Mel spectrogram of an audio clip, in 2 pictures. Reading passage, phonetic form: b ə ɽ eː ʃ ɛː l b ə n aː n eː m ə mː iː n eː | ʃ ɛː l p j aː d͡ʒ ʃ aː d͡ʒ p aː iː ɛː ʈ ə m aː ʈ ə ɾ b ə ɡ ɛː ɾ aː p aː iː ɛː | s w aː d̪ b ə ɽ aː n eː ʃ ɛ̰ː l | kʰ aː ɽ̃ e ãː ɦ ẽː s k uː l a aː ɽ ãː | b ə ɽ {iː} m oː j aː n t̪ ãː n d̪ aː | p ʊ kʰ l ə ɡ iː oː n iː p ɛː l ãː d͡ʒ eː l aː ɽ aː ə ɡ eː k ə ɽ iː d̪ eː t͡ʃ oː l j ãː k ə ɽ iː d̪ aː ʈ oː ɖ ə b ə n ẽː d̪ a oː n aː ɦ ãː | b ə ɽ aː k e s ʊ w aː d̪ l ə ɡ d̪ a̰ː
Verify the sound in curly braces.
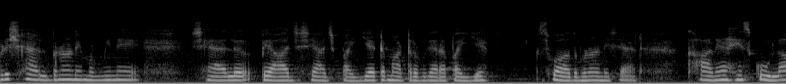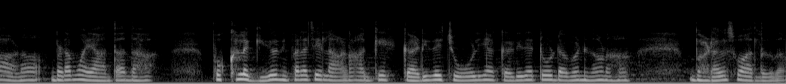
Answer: incorrect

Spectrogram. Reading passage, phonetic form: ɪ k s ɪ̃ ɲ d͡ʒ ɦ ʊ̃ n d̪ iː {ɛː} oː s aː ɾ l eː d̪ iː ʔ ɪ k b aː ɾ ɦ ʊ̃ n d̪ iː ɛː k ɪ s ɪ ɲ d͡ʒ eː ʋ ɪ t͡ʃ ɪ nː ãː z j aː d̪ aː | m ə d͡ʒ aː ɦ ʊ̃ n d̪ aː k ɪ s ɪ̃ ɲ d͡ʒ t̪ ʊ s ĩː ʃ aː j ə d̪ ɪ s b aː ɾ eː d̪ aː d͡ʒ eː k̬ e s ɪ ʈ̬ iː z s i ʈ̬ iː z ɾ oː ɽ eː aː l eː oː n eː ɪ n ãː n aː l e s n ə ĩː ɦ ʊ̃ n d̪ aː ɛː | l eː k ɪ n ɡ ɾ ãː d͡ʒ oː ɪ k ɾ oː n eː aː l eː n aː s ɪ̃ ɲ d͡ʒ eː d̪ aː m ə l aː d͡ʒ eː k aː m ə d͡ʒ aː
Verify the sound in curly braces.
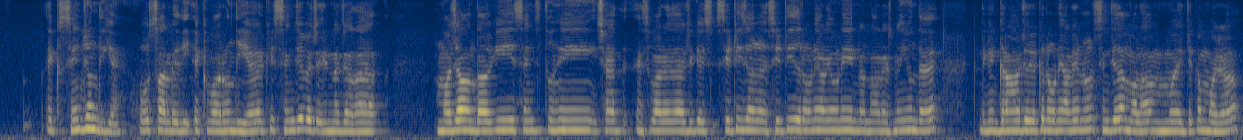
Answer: correct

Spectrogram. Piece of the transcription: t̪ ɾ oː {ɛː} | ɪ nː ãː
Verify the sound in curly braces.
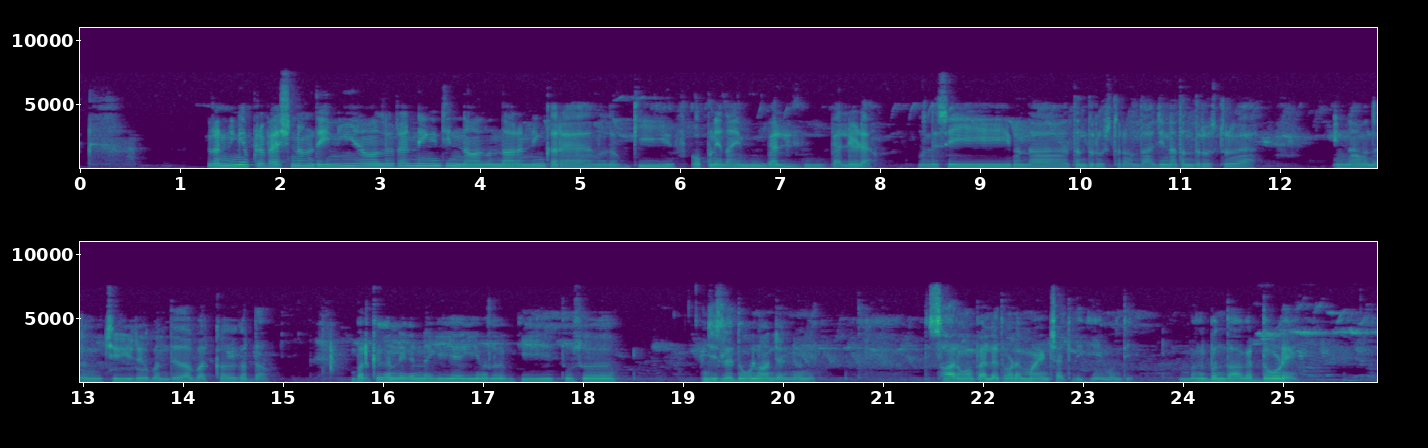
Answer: correct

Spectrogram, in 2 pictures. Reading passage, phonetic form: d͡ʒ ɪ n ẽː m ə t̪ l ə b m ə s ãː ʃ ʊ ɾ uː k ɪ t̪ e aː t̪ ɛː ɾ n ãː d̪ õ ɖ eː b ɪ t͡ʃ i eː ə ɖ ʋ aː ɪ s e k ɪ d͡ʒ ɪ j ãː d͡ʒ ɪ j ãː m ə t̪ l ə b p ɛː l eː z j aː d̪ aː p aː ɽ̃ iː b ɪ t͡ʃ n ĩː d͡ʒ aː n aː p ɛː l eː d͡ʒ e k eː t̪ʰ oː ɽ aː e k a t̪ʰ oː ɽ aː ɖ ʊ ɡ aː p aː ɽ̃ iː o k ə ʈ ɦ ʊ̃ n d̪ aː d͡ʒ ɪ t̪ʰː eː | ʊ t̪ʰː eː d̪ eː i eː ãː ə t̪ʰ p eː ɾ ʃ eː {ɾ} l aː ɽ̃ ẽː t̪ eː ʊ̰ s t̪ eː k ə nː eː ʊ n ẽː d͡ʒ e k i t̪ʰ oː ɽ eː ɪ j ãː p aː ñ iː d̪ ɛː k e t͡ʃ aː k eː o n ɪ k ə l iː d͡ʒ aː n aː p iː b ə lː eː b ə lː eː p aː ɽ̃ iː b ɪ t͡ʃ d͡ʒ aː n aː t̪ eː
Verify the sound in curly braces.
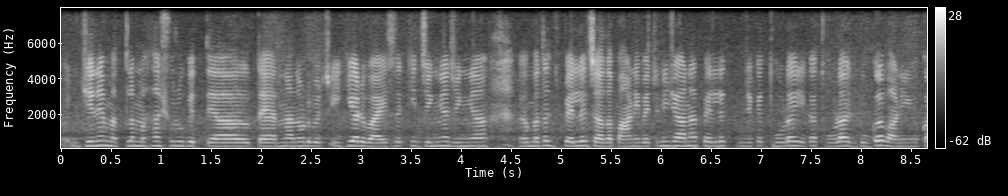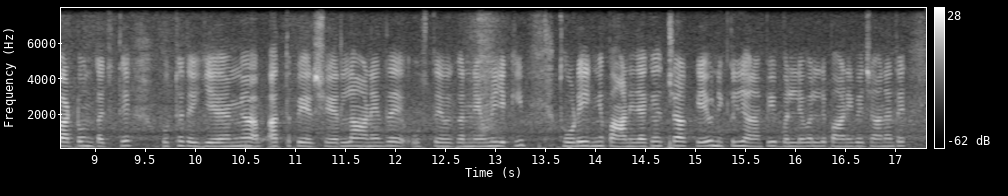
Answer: correct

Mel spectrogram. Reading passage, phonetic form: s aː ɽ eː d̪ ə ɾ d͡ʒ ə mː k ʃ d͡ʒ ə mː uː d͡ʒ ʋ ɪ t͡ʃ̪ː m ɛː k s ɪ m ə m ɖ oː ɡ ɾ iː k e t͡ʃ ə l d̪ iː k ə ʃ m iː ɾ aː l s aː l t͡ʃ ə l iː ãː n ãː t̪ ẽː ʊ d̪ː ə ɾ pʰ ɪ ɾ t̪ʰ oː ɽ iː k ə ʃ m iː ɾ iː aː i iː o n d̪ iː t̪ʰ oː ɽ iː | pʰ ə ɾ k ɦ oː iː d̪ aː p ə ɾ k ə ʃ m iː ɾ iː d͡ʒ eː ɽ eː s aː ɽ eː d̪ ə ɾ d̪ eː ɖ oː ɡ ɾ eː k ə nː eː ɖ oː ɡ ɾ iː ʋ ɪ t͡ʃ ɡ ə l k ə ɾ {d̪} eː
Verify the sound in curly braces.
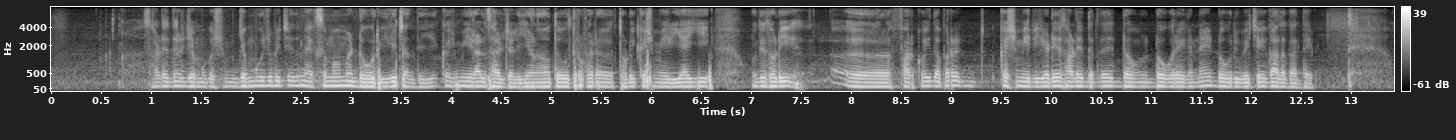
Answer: correct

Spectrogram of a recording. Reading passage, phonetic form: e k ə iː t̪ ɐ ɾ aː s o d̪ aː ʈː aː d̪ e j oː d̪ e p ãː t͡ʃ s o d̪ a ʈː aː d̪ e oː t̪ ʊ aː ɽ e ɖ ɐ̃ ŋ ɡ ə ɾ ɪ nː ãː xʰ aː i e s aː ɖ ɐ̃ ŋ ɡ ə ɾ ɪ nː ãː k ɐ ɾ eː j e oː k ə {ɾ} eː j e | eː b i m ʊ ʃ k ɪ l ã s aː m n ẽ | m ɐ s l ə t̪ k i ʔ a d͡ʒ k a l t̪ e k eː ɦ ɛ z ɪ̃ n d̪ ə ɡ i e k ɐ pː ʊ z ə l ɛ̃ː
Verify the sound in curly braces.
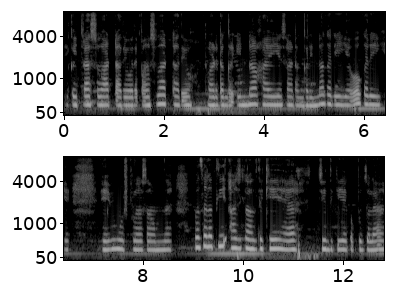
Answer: correct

